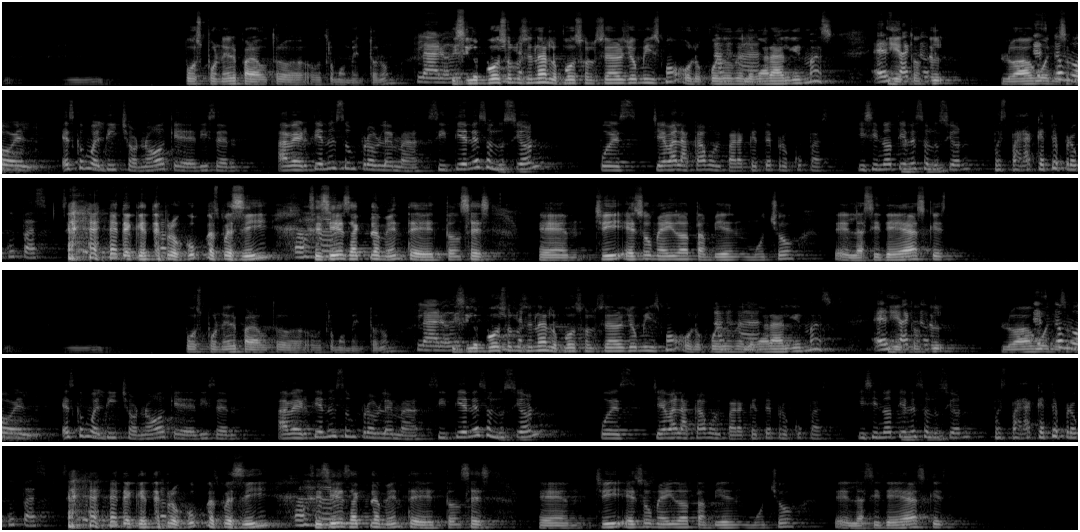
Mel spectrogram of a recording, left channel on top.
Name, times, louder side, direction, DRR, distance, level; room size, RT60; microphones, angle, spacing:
voice 1, 0.7-1.0 1.8-3.9 4.5-9.0 9.3-9.4 10.0-10.8 19.8-20.2 22.2-29.4 29.8-31.0, left 4 dB, 80° left, 9 dB, 0.8 m, -30 dB
voice 2, 4.1-4.6 5.0-5.3 7.1-7.6 8.7-9.3 10.3-13.1 13.5-16.2 16.7-17.0 17.3-19.0 19.3-22.0 22.2-23.2 24.4-24.9, left 2 dB, 20° left, 5 dB, 1.2 m, -36 dB
22.0 x 21.0 x 6.9 m, 0.86 s
head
